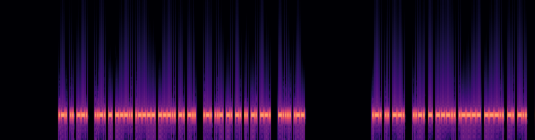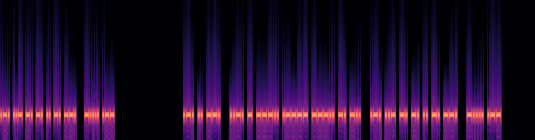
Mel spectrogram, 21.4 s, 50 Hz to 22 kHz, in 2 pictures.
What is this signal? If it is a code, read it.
Morse code, heard as a keyed tone, about 46 wpm, 700 Hz. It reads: RIG FT818ND RUNNING 6W RIG FT818ND RUNNING 6W RIG FT818ND RUNNING 6W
